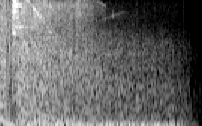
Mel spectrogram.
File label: boom; SpaceInvaders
